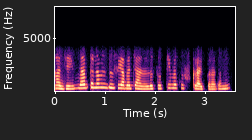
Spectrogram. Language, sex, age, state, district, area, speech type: Punjabi, female, 18-30, Punjab, Pathankot, rural, conversation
